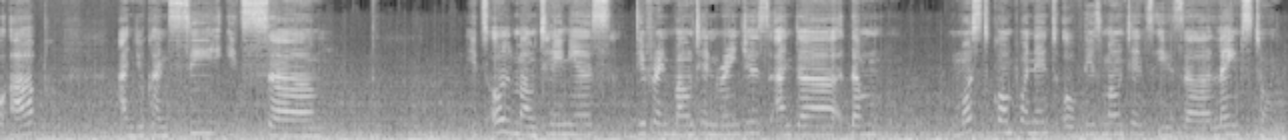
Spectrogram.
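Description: A voice, talking or singing, over the steady low rumble of a car driving, heard from inside the cabin.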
